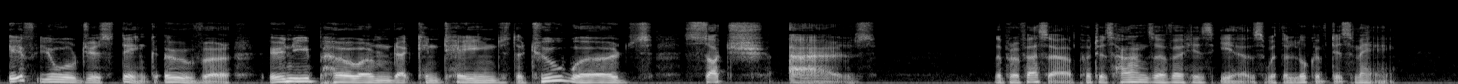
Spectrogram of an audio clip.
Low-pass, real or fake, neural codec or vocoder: 7.2 kHz; fake; codec, 16 kHz, 16 kbps, FreqCodec, larger model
